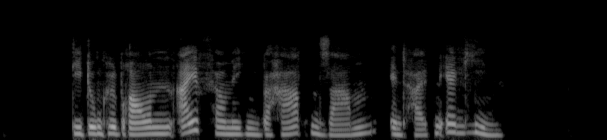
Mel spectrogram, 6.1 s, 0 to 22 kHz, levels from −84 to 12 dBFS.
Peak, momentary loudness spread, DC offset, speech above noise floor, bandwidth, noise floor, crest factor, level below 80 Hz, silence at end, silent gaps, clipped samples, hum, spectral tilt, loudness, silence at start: -14 dBFS; 10 LU; under 0.1%; 54 dB; 7.6 kHz; -86 dBFS; 20 dB; -76 dBFS; 1.05 s; none; under 0.1%; none; -5.5 dB/octave; -33 LUFS; 0.7 s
